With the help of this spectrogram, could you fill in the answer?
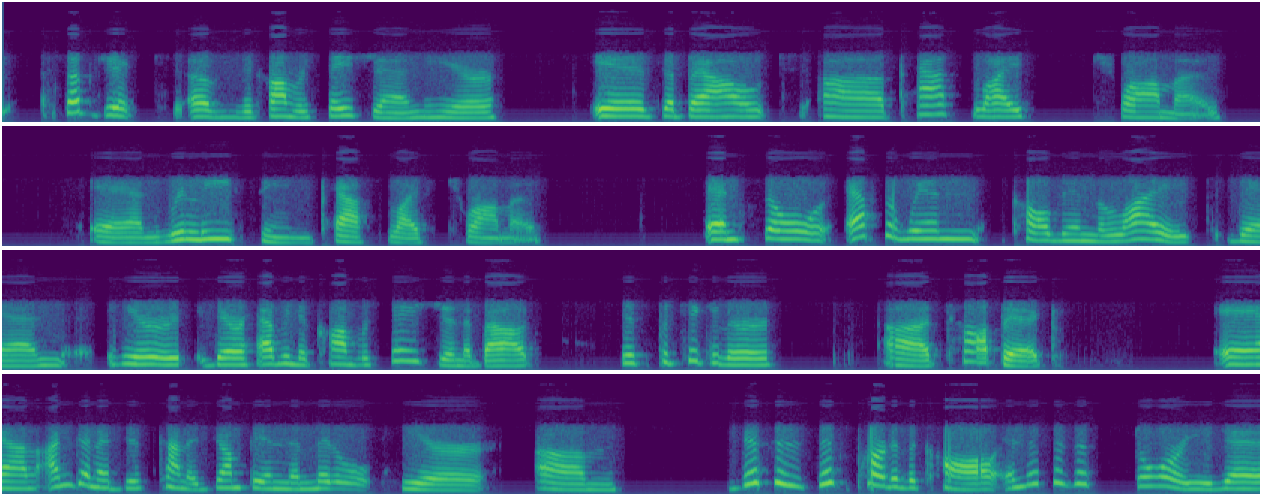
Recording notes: Conference Call LIVE, August 15, 2022.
